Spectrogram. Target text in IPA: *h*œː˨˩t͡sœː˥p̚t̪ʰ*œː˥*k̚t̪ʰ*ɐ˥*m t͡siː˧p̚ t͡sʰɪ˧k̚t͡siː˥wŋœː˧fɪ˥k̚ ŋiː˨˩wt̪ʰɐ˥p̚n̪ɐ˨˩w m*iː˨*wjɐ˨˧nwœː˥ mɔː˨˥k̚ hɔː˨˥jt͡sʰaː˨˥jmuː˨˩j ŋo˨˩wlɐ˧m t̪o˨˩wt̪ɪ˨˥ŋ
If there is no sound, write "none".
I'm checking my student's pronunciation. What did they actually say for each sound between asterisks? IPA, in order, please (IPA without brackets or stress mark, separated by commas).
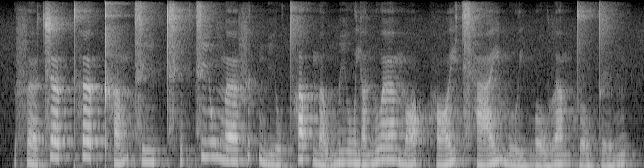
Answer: f, œː˥, ɐ˨˥, iː˧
